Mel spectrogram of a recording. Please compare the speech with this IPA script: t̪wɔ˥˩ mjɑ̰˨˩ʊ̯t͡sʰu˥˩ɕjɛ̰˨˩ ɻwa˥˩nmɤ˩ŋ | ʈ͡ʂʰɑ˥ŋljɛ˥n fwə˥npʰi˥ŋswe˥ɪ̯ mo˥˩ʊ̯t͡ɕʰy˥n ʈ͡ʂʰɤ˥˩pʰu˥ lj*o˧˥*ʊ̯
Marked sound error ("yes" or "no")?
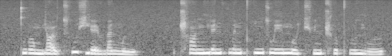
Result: no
